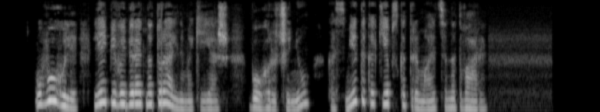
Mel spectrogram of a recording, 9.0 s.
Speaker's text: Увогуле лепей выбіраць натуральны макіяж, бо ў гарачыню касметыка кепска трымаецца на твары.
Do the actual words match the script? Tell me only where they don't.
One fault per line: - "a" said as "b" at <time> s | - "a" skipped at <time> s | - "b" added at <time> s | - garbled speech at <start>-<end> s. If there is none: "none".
none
